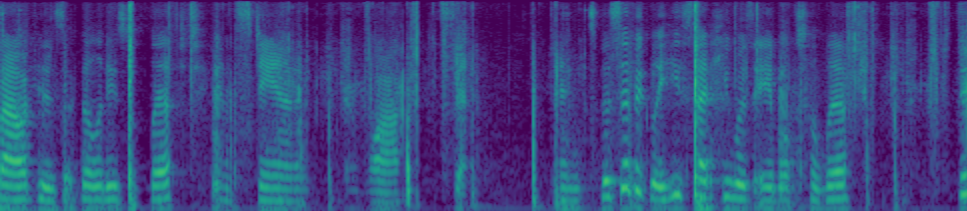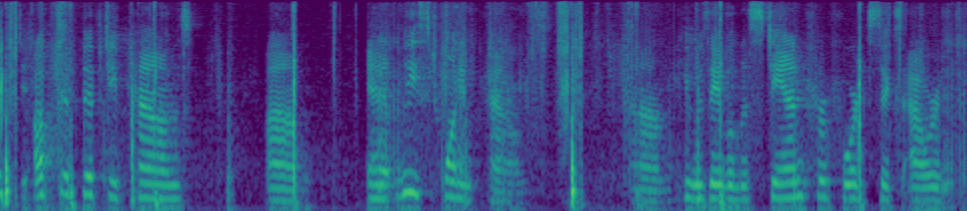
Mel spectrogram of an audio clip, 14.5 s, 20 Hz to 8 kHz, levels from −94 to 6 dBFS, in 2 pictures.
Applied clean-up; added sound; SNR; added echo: neural mask model RNNoise.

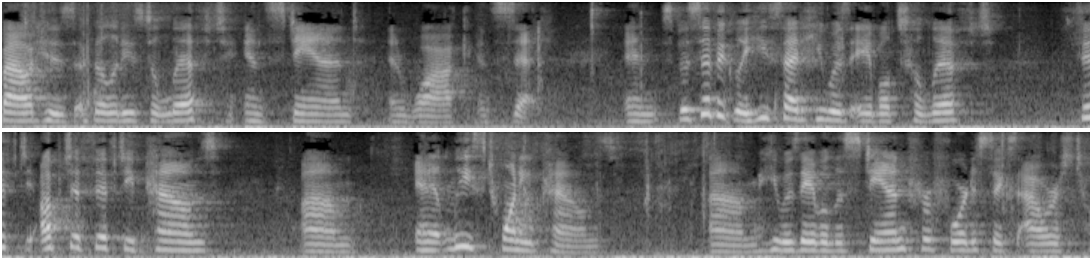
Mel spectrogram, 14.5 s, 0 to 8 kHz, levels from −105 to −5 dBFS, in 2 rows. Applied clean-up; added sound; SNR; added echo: none; none; none; none.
